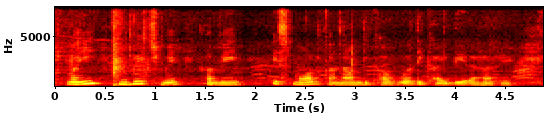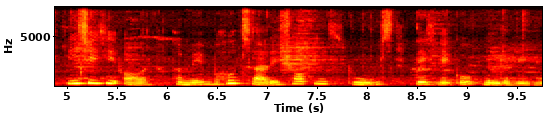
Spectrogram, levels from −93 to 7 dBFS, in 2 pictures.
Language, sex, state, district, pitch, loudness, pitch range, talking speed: Hindi, female, Andhra Pradesh, Guntur, 205 Hz, -18 LUFS, 170-255 Hz, 165 wpm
